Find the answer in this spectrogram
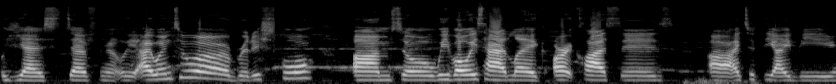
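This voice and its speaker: Fairly slow female speech, music playing in the background. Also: medium pitch for a woman, ordinary pitch variation. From Rio de Janeiro, Brazil. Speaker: industrial design student. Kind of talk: interview answer. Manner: casual, hesitant.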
